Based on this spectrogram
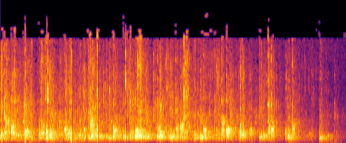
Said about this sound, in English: So just give them a round of applause, please.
